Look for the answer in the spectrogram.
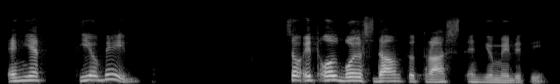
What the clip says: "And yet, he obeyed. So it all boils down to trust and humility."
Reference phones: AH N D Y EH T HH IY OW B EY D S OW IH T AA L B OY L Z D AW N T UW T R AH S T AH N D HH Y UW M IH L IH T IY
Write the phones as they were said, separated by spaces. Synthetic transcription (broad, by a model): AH N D Y EH T HH IY OW B EY D S OW IH T AA L B OY L S D AW N T UW T R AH S T AH N D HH Y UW M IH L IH T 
